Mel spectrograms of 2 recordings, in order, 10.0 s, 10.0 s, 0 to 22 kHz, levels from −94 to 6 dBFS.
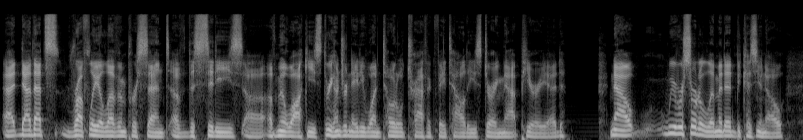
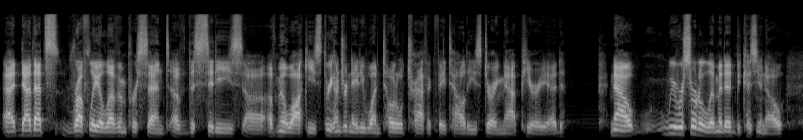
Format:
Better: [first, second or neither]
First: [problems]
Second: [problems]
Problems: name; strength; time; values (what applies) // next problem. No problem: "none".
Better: first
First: none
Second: thin; very; fading below 400 Hz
